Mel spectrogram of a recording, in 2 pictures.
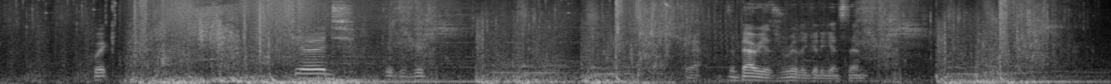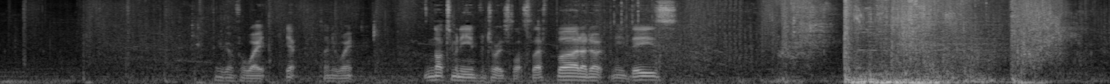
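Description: Magic blasts crackle and boom in quick bursts.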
